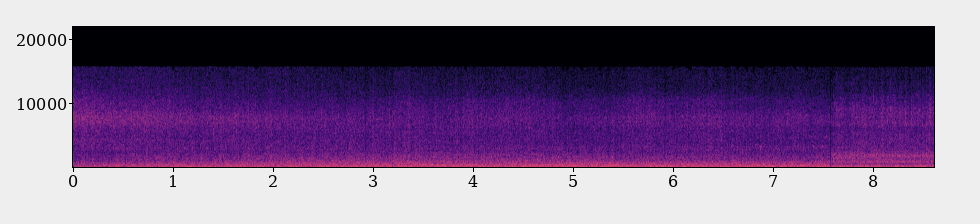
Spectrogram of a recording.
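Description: A combine harvester's engine roars close by.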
